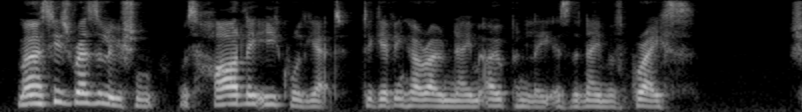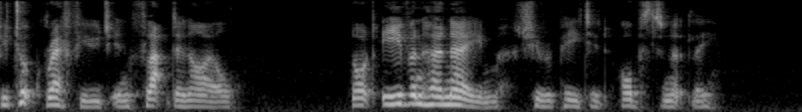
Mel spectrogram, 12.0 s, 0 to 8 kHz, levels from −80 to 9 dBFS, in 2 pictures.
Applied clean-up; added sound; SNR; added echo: none; none; none; none.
